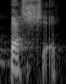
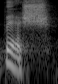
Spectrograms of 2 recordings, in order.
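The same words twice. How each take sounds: First: It is said with a standard Italian pronunciation. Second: It is said with a dialect pronunciation. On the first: This is the proper Italian form. "the correct Italian pronunciation would be" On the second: This is how the family says it at home. "in dialect you say"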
